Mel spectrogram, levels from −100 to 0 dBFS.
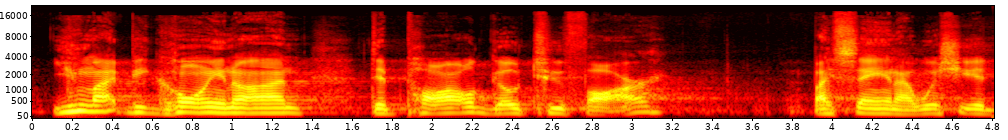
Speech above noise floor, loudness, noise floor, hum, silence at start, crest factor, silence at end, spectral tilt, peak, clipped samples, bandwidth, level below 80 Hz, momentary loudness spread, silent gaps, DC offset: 34 dB; -24 LUFS; -57 dBFS; none; 0.1 s; 20 dB; 0 s; -5 dB/octave; -4 dBFS; under 0.1%; 18 kHz; -78 dBFS; 10 LU; none; under 0.1%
